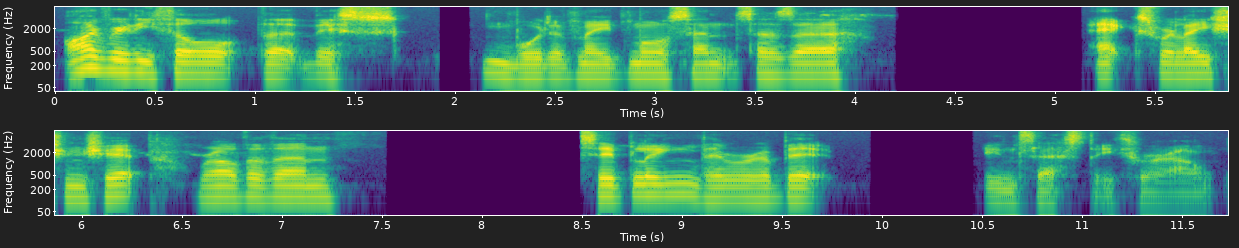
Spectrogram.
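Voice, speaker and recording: A man's voice: mid-range voice, slow pace, pauses often, darkish tone, dry recording. A man hosting a podcast, casually recapping a film with informal, sweary, dry humour. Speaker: podcast host.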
